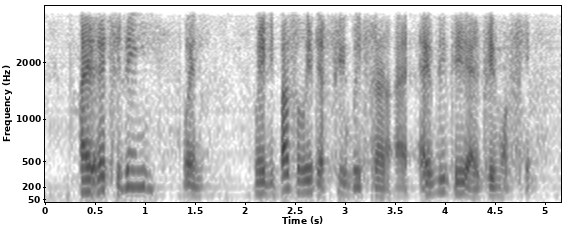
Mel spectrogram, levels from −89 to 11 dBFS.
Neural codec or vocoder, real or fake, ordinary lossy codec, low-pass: codec, 16 kHz in and 24 kHz out, 0.6 kbps, FireRedTTS-2 codec; fake; none; 3.6 kHz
